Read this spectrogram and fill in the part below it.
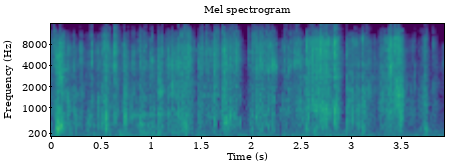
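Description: Plastic packaging crinkles and crackles in bursts as a Funko Vinyl Soda figure is pulled from its box, with close, irregular rustling and no talking.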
